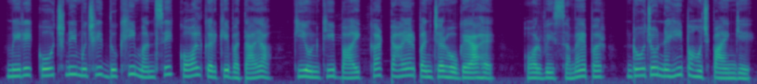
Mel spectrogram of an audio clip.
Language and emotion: Hindi, sad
